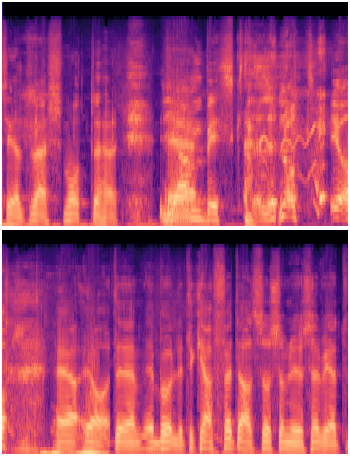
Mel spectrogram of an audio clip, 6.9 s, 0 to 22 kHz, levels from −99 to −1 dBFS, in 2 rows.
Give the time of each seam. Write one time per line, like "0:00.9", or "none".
0:04.5

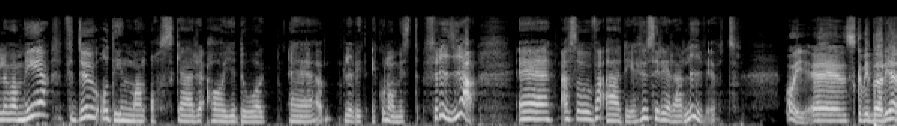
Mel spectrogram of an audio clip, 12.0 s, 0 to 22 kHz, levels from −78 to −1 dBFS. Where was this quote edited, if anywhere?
0:07.4

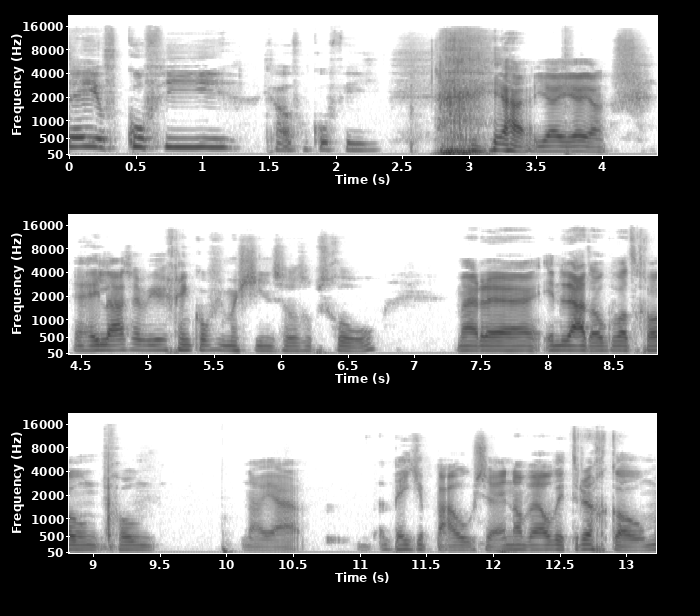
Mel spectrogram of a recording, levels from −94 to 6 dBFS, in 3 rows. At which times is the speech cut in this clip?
none

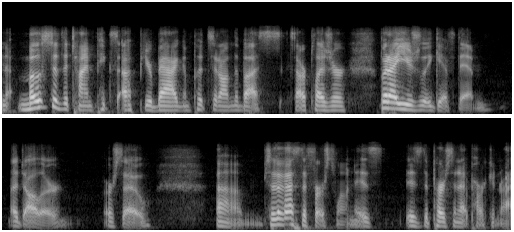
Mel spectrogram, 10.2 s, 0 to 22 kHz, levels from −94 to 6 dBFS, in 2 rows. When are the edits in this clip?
0:02.8

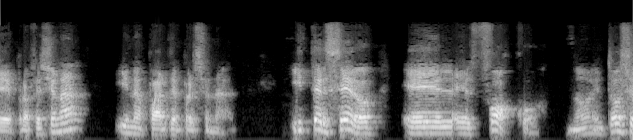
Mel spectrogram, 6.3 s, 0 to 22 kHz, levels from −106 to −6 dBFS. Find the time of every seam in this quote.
0:04.5

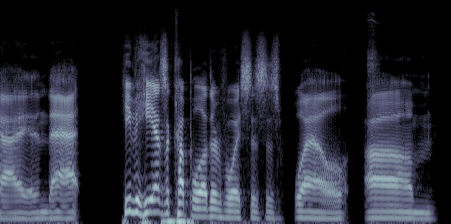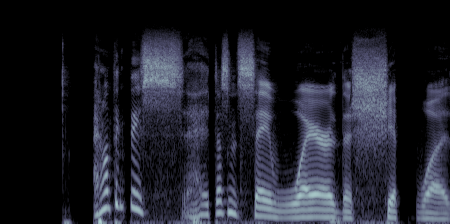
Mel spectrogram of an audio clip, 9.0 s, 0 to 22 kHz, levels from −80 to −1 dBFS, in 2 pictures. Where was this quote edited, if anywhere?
0:05.3

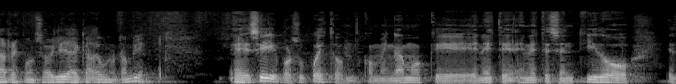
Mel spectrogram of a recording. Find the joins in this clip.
none

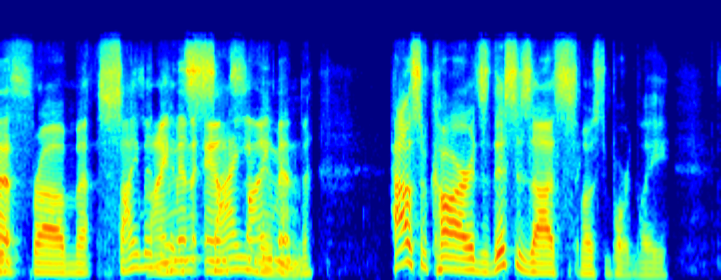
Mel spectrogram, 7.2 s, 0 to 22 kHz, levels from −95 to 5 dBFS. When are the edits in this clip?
0:05.8

